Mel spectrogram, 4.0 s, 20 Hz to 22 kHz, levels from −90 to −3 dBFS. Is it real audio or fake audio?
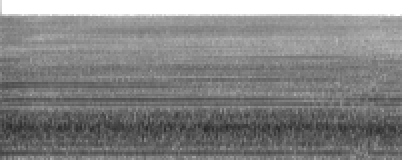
real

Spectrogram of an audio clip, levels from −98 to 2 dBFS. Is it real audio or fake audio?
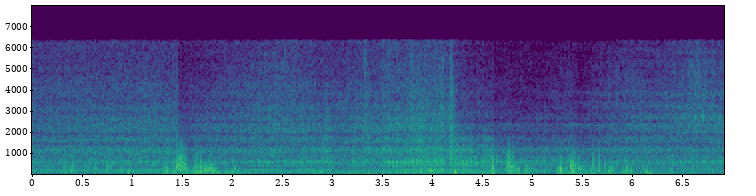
fake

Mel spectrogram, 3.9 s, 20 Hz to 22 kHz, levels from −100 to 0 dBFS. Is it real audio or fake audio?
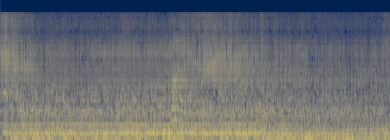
fake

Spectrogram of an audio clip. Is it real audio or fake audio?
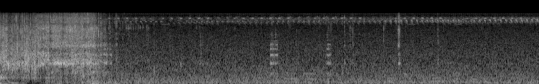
real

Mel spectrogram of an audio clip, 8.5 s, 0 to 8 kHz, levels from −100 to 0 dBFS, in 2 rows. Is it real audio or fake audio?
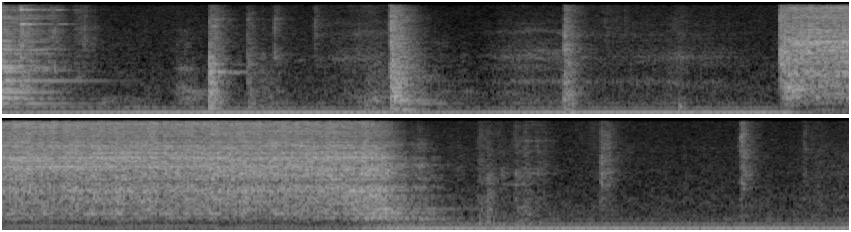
real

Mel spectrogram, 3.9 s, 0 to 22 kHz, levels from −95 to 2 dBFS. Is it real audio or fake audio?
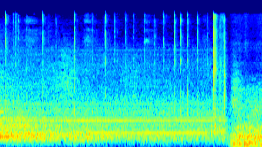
real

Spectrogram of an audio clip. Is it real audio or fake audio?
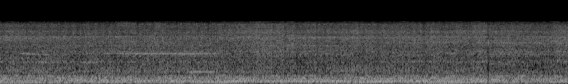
fake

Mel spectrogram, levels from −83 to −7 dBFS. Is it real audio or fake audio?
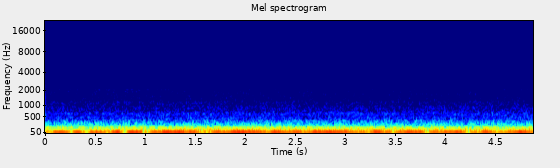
real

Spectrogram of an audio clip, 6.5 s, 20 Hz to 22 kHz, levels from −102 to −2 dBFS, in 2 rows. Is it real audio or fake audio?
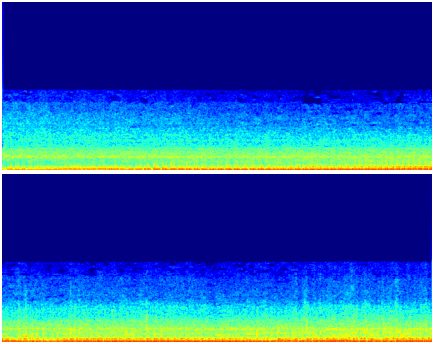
fake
